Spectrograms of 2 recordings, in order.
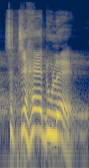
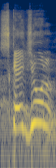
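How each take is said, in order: First: It is read the way Indonesians read letters. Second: It is read the way English speakers read letters. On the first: "Kita membaca schedule" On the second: "Mereka membaca schedule"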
